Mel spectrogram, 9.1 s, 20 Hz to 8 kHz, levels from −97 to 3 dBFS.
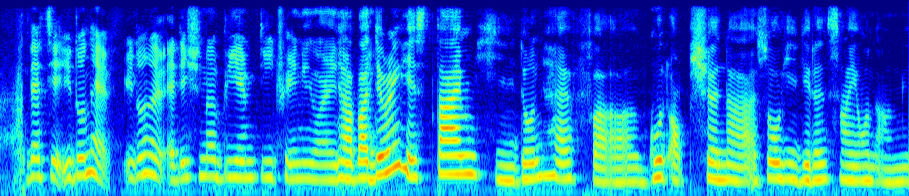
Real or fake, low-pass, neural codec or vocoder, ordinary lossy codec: fake; 7.2 kHz; codec, 16 kHz, 8 kbps, FunCodec, trained on LibriTTS, 25 frames a second; none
